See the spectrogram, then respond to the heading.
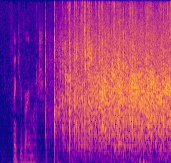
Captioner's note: applause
